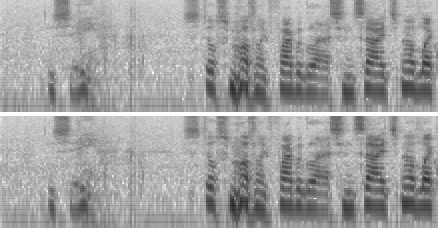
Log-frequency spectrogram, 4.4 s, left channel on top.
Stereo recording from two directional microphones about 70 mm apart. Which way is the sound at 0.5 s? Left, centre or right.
Left.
